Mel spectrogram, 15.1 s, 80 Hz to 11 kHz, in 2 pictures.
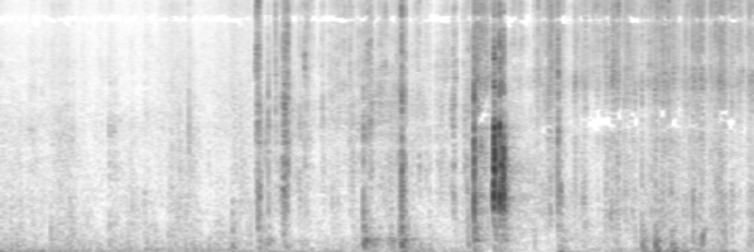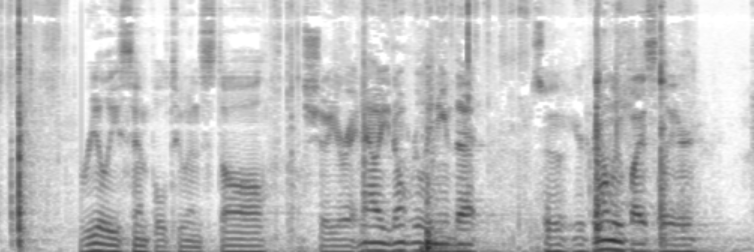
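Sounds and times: paper rustling: 2.5 - 8.3.

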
